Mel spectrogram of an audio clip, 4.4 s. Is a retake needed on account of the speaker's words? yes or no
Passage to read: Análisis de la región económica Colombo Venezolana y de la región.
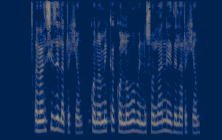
no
